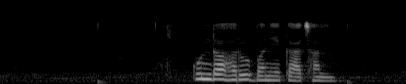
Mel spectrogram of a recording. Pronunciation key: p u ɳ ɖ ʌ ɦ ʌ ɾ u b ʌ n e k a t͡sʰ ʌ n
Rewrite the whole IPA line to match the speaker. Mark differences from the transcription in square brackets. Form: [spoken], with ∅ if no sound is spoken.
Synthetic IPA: [k] u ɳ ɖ ʌ ɦ ʌ ɾ u b ʌ n e k a t͡sʰ ʌ n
